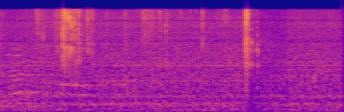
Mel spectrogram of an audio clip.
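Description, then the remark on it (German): A swing-top bottle is opened without a real pop: a short, soft hiss of escaping gas, then a second brief gassy puff a moment later, fairly quiet. “Ja, hat nicht plopp gemacht. Also so eine Ploppflasche eigentlich sollte es.”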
